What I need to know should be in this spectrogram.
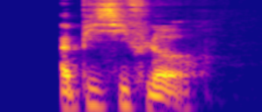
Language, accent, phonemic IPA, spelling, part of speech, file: French, France, /a.pi.si.flɔʁ/, apiciflore, adjective, LL-Q150 (fra)-apiciflore.wav
- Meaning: apicifloral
